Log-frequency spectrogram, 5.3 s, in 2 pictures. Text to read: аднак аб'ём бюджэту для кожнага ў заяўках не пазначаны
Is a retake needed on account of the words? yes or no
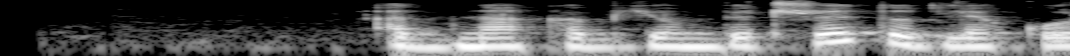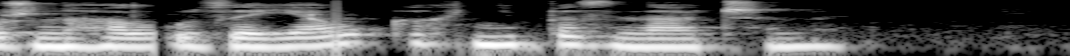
no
